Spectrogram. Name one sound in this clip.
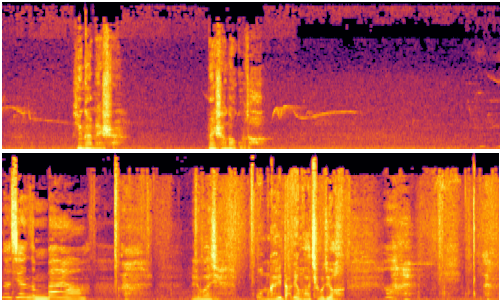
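A young man speaks urgently nearby.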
